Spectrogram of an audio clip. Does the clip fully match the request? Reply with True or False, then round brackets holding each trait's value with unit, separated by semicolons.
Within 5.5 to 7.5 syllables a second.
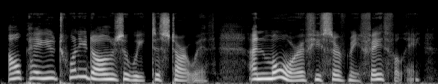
True (5.9 syllables/s)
